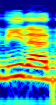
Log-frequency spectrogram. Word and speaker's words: Midas: Y sí, o sea, es como de, no se dice Maidas, pero así bien enojados, como si hubiera insultado a su mamá, ¿no? Del que me comenta eso de, no se dice Maidas, se dice Midas, ni sabes hablar, no hagas videos, me desuscribo y ojalá te borren el canal.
